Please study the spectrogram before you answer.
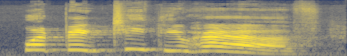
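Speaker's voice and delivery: loud, high storybook amazement; astonished Little Red. Acted. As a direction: exclaim it in hammed-up wonder. Re-enacting Little Red's astonishment.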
